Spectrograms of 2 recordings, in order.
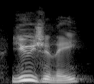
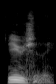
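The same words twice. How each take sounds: First: Usually with a loud rising lift; emphatic usually. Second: Usually dropped soft and falling; quiet afterthought. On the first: Preacher stressing that the wealthy usually trust themselves, Usually loud and rising. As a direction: lean hard on Usually, rising. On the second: Preacher softly hedging his claim, Usually quiet and falling. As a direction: toss off Usually as a qualifier. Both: Shown as a demonstration.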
